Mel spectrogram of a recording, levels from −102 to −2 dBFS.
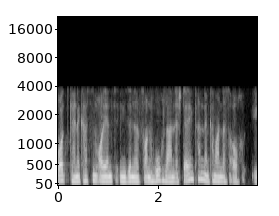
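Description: From start to finish the speech carries the AMR narrowband mobile codec sound, with heavy damage. Nothing passes above about 3.8 kHz, so sibilants and breath detail are gone and the voice sits in a closed, telephone-like band. The codec rebuilds each 20 ms frame from a vocal-tract model excited by a few pulses. At this low rate that leaves a buzzy, synthetic timbre, which fits one of the lower AMR-NB modes, around 6.7 kbps.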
